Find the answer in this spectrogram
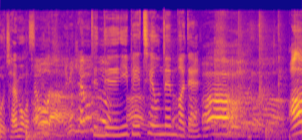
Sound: clap

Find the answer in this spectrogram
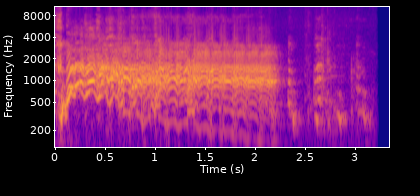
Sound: laughs

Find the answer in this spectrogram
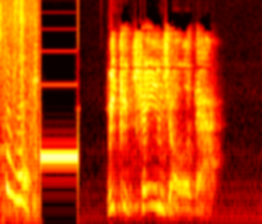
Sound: beep

